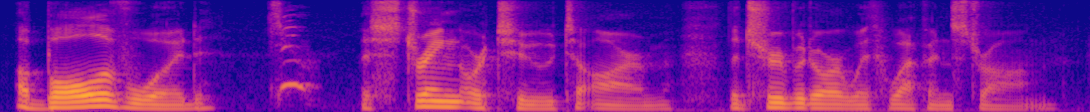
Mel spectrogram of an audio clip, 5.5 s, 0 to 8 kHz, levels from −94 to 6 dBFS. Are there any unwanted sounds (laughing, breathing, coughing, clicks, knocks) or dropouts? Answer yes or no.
yes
